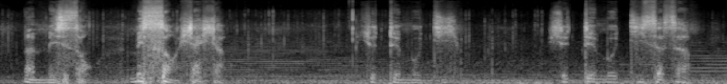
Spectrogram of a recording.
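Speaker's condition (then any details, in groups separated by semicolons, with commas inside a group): No condition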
